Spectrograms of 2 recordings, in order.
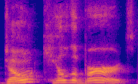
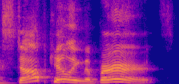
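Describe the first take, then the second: First: Drawn-out, higher plea; slow begging scold; stretched-out higher plea to the cat; pleading with the cat. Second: Slow, higher, drawn-out scold; exasperated slow begging; very stretched higher plea to the cat; pleading with the cat. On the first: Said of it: "then I'm like". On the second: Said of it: "and I'm just like". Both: Retold or imitated.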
